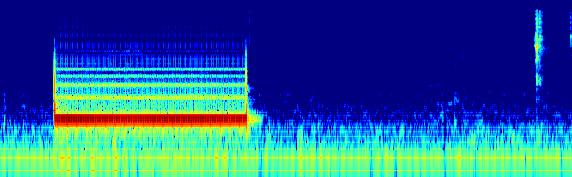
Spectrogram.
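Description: A single long telephone dial tone sounds loud for about two seconds and then stops abruptly, followed by a quiet steady hum and a faint click near the end.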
